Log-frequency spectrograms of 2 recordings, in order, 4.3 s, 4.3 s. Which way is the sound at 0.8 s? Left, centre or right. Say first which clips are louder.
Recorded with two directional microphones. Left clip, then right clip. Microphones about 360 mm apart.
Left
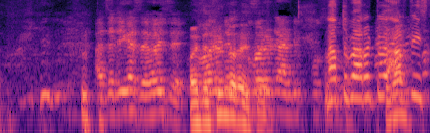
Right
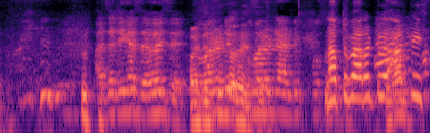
Right 2 dB; centre.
